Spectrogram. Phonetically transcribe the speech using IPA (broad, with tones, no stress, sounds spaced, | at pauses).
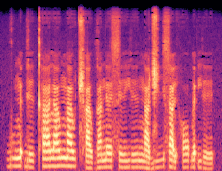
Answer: ɡ u˦ ŋ ɛ˦ ʔ ɡ e˨ ɪ̯ kʰ ä˦ l a˦ ʊ̯ ŋ a˦ ʊ̯ t͡ɕʰ a˨ ʊ̯ ɡ ä˦ n ɛ˦ s e˦ j e˦ ɪ̯ ŋ ä˨ d͡ʑ i˦ s a̰˦˨ ɪ̯ h ɔ˦ b ɛ˦ ʔ j e˨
